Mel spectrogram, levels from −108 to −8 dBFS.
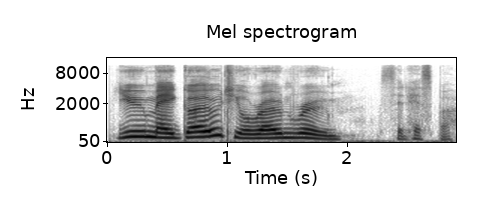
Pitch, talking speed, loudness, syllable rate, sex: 190 Hz, 185 wpm, -15 LUFS, 3.8 syllables/s, female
